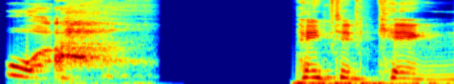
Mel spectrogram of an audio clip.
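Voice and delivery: ordinary delivery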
